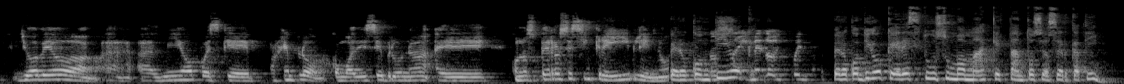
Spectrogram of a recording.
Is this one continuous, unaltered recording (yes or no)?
no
